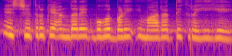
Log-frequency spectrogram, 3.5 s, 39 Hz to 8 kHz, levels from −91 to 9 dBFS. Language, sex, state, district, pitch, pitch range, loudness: Hindi, female, Madhya Pradesh, Bhopal, 250 Hz, 230-265 Hz, -16 LUFS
